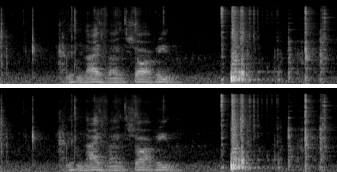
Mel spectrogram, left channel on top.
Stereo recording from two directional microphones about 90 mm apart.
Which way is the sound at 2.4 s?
25° right (ahead or behind).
